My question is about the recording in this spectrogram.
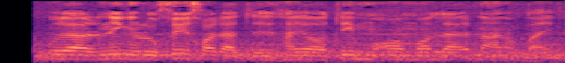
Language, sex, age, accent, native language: Uzbek, male, 25-34, Buxoro, Uzbek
